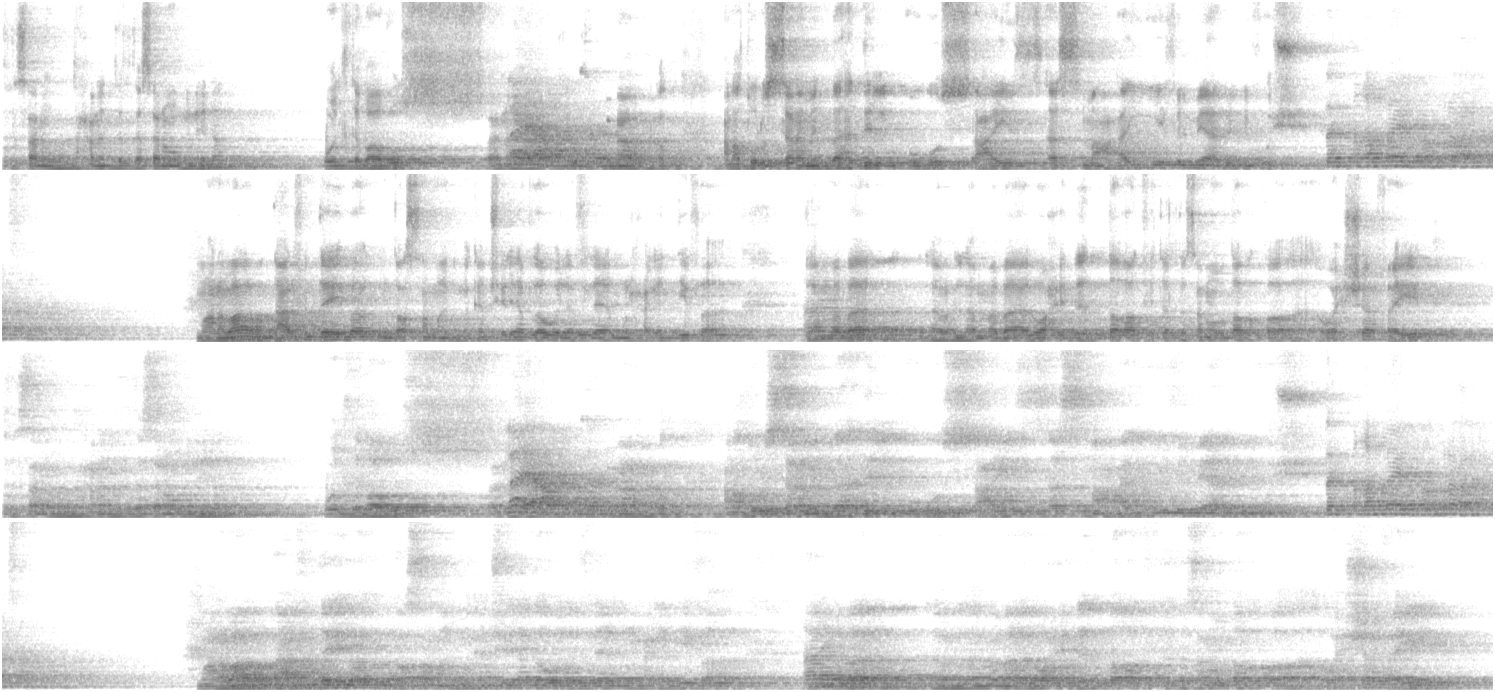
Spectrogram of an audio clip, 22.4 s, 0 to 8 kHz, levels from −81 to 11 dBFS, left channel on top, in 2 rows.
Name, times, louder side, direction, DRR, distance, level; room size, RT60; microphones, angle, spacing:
voice 1, 0.0-1.7 2.4-9.8 12.6-16.9 17.2-21.9, left 3 dB, 65° left, 5 dB, 0.3 m, -31 dB
voice 2, 3.7-4.5 9.9-11.5 12.6-12.7 17.2-17.8, right 1 dB, 15° right, -4 dB, 0.5 m, -32 dB
4.5 x 3.3 x 2.9 m, 2.4 s
head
